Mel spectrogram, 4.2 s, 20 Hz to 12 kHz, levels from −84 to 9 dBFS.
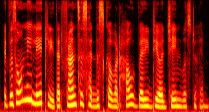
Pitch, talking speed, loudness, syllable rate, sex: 235 Hz, 215 wpm, -16 LUFS, 5.7 syllables/s, female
